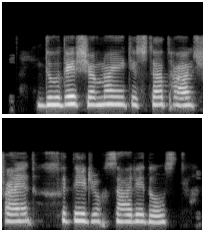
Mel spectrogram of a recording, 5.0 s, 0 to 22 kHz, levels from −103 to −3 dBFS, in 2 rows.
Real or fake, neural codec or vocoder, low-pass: fake; codec, 24 kHz, 0.9 kbps, WavTokenizer, medium music audio release; 7.2 kHz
